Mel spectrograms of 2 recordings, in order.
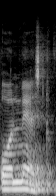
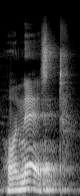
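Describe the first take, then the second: First: The word begins directly with a vowel. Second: The word begins with an h sound. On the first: The speaker calls it right. "इसको बोलेंगे ऑनेस्ट" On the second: The speaker calls it wrong. "एच ऐसे थोड़ी ना बोलेंगे"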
